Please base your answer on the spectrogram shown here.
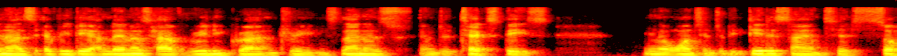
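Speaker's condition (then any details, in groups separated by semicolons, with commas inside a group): No condition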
